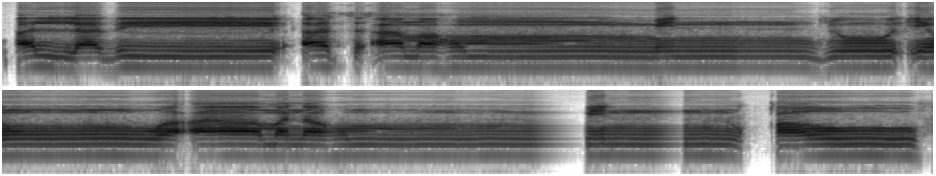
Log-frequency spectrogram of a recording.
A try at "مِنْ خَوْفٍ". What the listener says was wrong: من خوف، لمبا نہیں کرنا تھا، ہاں اظہار ہے نا، نون ساکن کے بعد خا گیا ہے نا، نون کو جلدی، من خوف۔ ویری گڈ، آپ قاعدے بتائیں گے؟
